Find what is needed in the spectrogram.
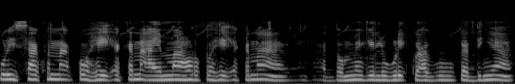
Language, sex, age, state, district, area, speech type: Santali, female, 45-60, Jharkhand, Bokaro, rural, spontaneous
